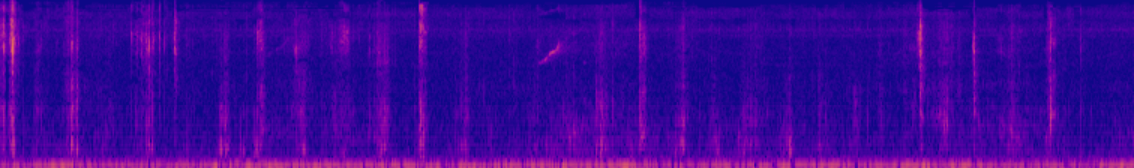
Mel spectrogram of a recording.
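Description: Close-miked chewing and crunching of food, an irregular string of short crisp clicks and mouth sounds over a low steady rumble.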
